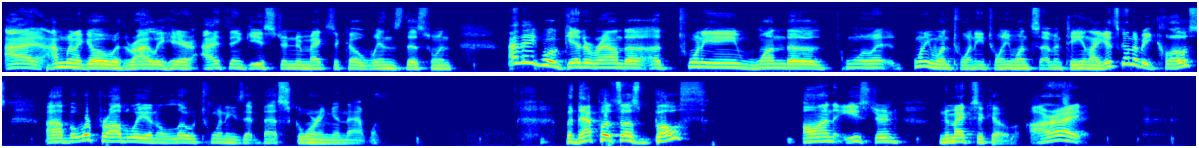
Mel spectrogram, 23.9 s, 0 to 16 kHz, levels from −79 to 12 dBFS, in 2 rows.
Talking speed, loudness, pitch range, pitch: 155 wpm, -24 LUFS, 135-170 Hz, 150 Hz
